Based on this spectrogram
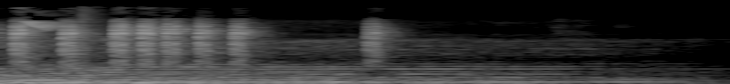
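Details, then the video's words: Male ashy tailorbird, song used as a prompt to make other birds sing: a short burst of quick, high, clipped notes, one more isolated chip, then fading silence with a faint low hum. "SIRTU JANTAN FULL NEMBAK GACOR MEMANCING BUNYI SIRTU"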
